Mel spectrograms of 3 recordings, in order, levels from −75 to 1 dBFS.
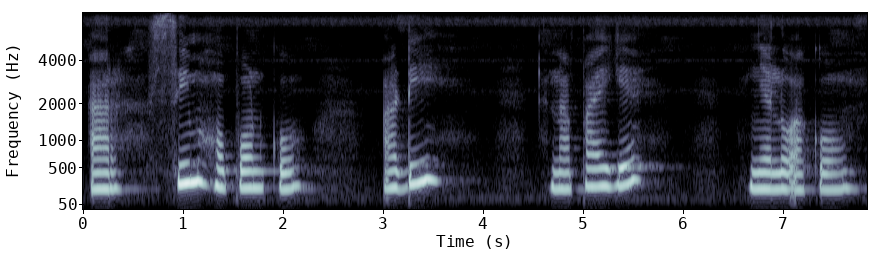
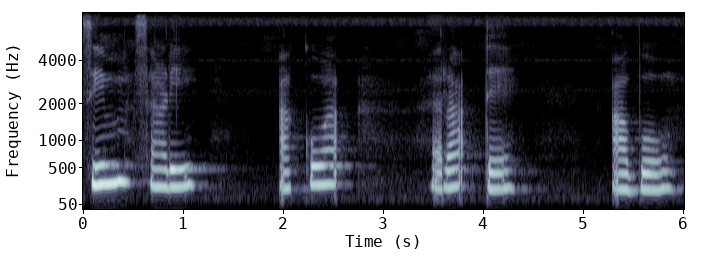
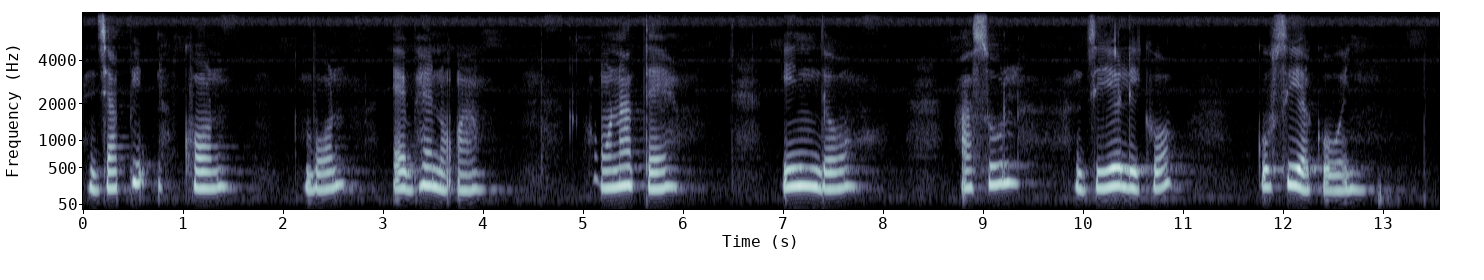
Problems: none marked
